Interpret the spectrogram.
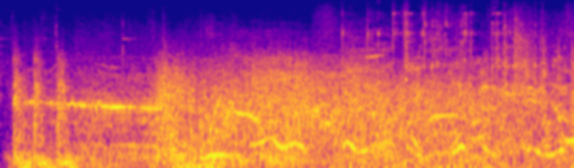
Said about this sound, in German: Ich bin aber auch zusammengezuckt. Das ist aber auch eine Type, dieser Motor. Eine richtige Knalltype.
